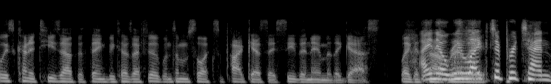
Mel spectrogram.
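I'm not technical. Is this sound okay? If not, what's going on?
No. There's automatic gain rising twice: from 0.2 to 2.28 s, just before "I see", and again from 2.98 s, after "I see", to the end. Each time, the recording's automatic volume control decides things are too quiet and slowly turns itself up, so the voice and the background swell louder together.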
